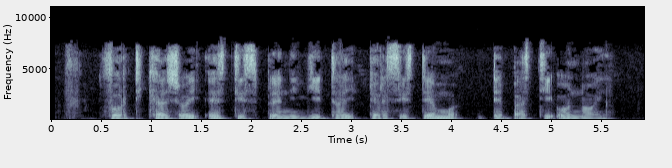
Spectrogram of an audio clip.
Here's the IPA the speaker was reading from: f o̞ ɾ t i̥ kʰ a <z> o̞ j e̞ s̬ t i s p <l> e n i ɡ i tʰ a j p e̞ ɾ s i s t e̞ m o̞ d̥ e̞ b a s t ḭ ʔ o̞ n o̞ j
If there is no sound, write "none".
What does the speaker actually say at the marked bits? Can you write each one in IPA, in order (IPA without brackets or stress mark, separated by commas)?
ʒ, l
